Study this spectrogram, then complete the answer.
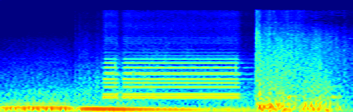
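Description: A bus horn blares.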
